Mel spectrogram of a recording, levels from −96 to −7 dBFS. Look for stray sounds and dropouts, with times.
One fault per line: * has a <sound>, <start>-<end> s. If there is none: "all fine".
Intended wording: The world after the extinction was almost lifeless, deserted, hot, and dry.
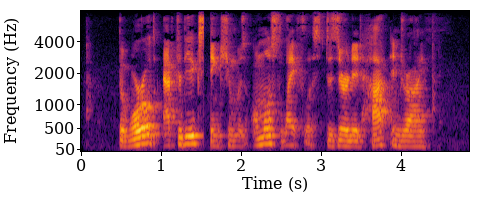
* has a dropout, 1.5-1.6 s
